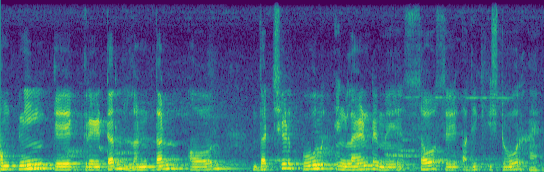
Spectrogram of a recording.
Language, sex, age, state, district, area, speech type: Hindi, male, 45-60, Uttar Pradesh, Hardoi, rural, read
